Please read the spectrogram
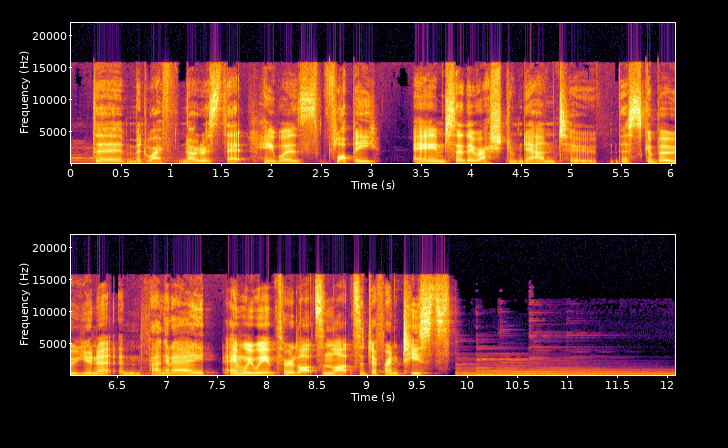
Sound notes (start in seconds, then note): none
